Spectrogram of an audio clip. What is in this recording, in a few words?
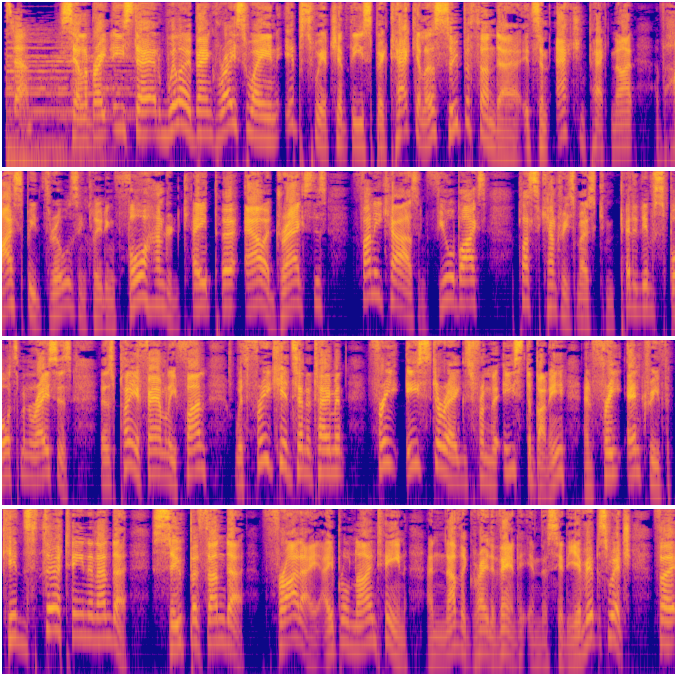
Saturday Breakfast Live Read; 97.3FM; Jet Car Thunder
